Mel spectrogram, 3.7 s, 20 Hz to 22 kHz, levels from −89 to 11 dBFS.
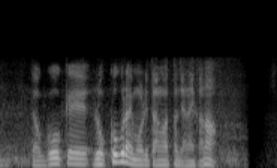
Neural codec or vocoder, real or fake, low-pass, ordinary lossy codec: codec, 24 kHz, 0.9 kbps, DualCodec; fake; 5.4 kHz; none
